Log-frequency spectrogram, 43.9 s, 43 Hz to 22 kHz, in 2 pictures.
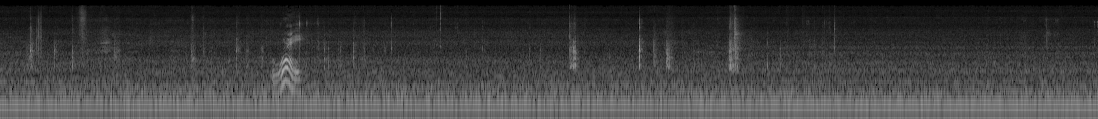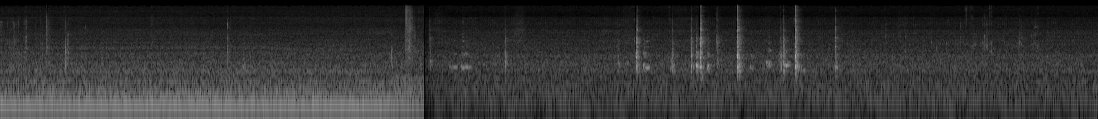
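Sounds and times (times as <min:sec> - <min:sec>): steady low hum: 0:00.0 - 0:43.9
puzzle feeder clicks and knocks: 0:35.4 - 0:36.9.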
